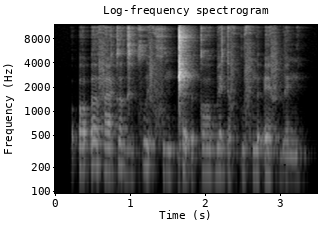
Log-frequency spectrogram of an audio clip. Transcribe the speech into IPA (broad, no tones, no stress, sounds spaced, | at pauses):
ʔ ɔ ʔ ʌ f a k ʌ ɡ ɐ ɡ kʷʰ e f xʷ ʌ ŋ ǁ ə ʔ ɵ k ɔ b ɛ ɡ ɾ ɐ f kʷ ɐ f ŋ ə ʔ ɛ f b ɛ ŋ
